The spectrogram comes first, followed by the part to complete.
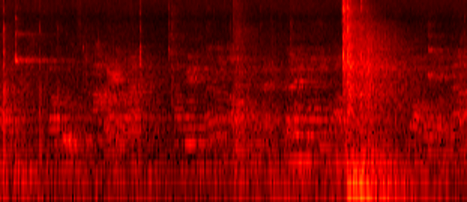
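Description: Badminton play in a large, echoing indoor hall: players' voices and court noise throughout, with one loud hit or thud about five seconds in.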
